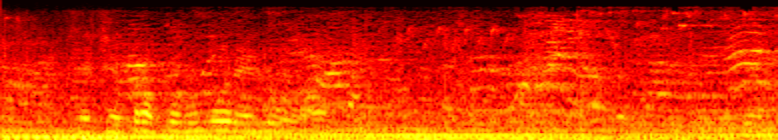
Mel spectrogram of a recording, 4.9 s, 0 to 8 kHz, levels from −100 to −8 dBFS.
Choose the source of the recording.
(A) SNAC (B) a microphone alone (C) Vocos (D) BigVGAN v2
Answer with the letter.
B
